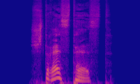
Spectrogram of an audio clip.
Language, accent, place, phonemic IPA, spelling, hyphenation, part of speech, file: German, Germany, Berlin, /ˈʃtʁɛsˌtɛst/, Stresstest, Stress‧test, noun, De-Stresstest.ogg
- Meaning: stress test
